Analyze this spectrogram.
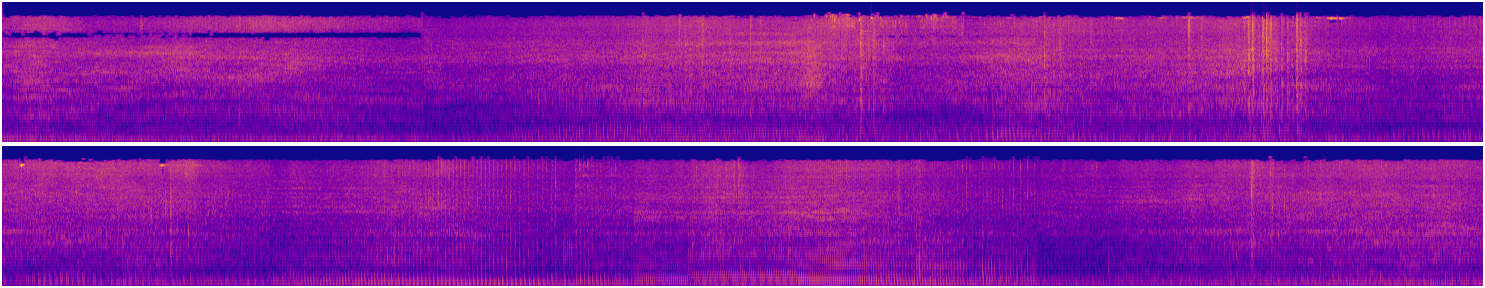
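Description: Motorcycle engines rumble and rev outdoors.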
